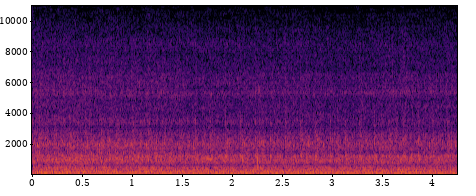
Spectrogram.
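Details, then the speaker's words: Ford F-250 diesel, not started for a year, bump-started with a Dodge, after a test drive: loud, even diesel clatter at a steady idle with no misses, knocks or speed changes; motor runs fine. "Power steering works good. The brakes work good. The motor runs fine. What's wrong with it?"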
